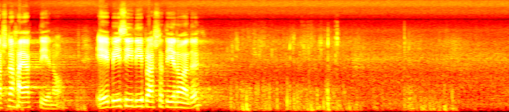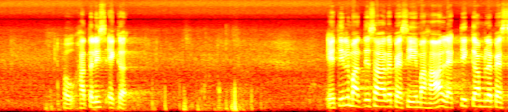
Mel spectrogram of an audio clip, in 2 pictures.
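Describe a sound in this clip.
A young man speaks into a microphone in an echoing room, reading out with expression.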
